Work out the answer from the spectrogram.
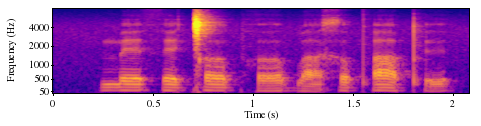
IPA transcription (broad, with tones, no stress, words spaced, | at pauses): mɛ˦θɛ˦ǀʌː˦pʰʌː˨˦ ba˨˩˦xʌ˥˨ pʼaː˥˨pʼɘ˨˦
